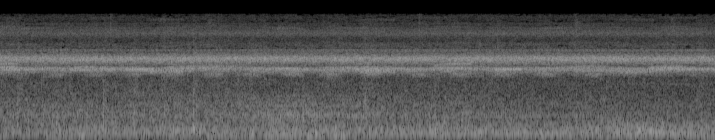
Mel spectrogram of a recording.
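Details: Backyard crickets on a Virginia summer night keep up an unbroken, shrill trilling chorus, several overlapping callers blending into a constant high buzz with a fainter upper band, soft low background hum throughout.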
